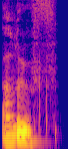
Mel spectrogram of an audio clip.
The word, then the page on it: aloof: British English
